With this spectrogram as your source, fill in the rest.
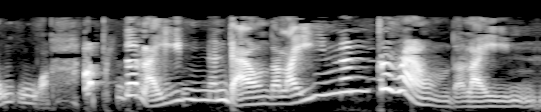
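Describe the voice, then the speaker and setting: A woman's put-on character voice, growling at a very slow pace. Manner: polite, friendly.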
